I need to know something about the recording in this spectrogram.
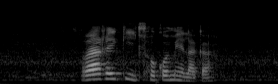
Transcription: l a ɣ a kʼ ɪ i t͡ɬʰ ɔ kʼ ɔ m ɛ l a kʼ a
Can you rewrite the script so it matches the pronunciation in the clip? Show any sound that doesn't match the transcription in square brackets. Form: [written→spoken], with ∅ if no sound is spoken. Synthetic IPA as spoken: [l→r] a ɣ [a→ɛ] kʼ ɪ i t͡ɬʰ ɔ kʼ ɔ m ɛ l a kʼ a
